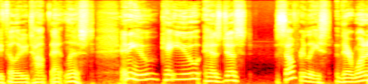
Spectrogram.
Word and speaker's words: Queue: Next up is a nice little tune from a band called KU, but it's spelled Q-U-E-U-E.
